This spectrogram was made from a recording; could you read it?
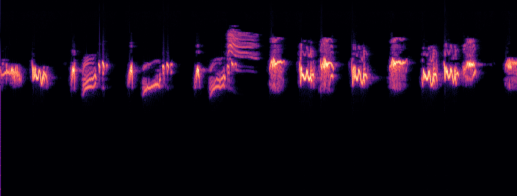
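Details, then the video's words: Crissal thrasher in full song, a rapid string of varied chirps, slurred whistles and rising notes with a high buzzy phrase midway, delivered without pause. "Crissal Thrasher Song! Crissal Thrasher Sound!"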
